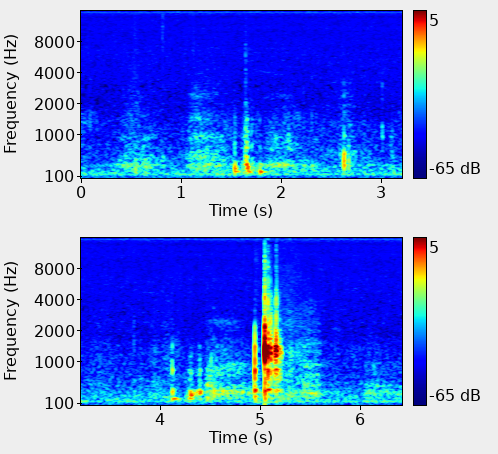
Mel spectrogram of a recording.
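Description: Soft handling noises of hands working fishing tackle and groundbait: small rustles and light clicks, then one sharp knock about five seconds in, the loudest sound.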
